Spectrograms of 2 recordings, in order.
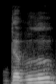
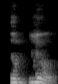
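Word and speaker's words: double vé: ডব্লু বে ডুবলু, ডাবলু না, ডুবলু, ডব্লু হ্যাঁ, ডুবলু ভে, ডব্লু ডব্লু বে ডুবলু ভে, ডব্লু বে ওকে um এখ এখ না, দেখুন ইক, কি হবে?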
